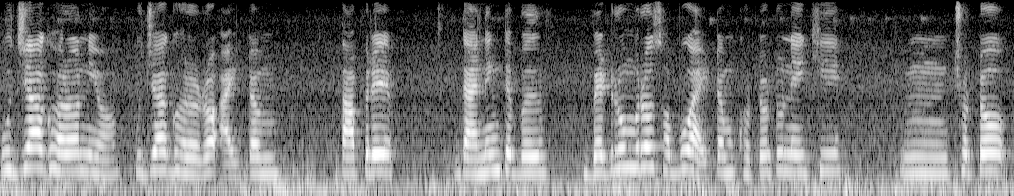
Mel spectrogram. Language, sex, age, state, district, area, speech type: Odia, female, 18-30, Odisha, Koraput, urban, spontaneous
